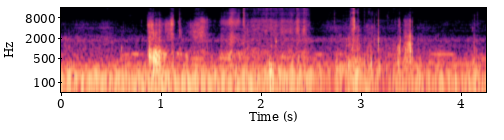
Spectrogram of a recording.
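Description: A steady low engine hum, fading out after about two and a half seconds, with scattered knocks and clatter. The loudest is a single knock about a second in.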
